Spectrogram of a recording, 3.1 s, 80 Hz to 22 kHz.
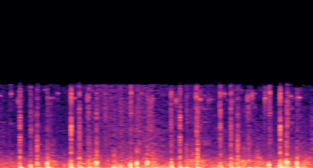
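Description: Hooves of Roach, the horse in The Witcher 3: Blood and Wine, clip-clop in a quick, even trot, close and distinct, a continuous rhythmic patter for a few seconds without speech.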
